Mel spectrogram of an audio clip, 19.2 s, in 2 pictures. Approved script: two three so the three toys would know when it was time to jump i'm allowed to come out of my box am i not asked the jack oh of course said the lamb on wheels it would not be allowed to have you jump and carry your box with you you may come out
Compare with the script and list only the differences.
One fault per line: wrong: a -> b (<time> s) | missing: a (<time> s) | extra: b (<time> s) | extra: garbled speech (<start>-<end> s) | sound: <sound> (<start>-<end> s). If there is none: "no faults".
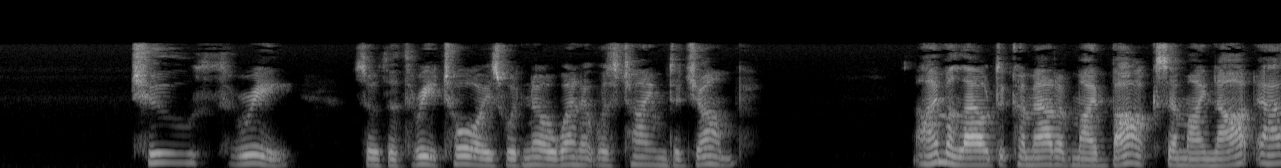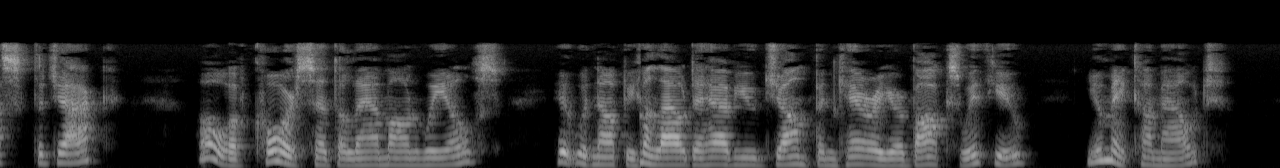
no faults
